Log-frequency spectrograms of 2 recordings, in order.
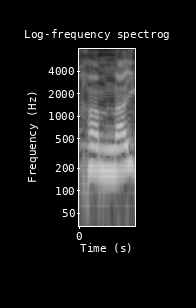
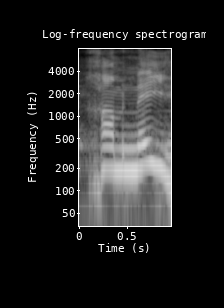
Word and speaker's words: خامنئی: لبیک یا حسین است۔ یہ پاکستانی تلفظ خامنائی کرتے ہیں، خامنئی ہے، خامنئی، خامنے شہر کا نام ہے، اس شہر سے تعلق رکھنے والے کا نام خامنئی ہے، خامنہ نہیں ہے، خامنے، خامنے، خامنئی، سب بولو خامنئی، خامنئی، لبیک خامنئی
